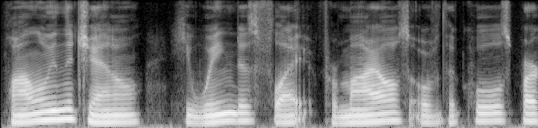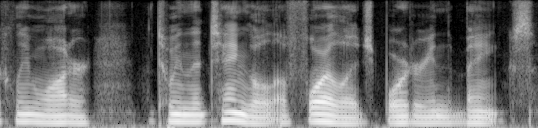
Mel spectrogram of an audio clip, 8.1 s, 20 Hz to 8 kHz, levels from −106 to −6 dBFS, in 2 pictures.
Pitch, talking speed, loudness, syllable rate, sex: 115 Hz, 165 wpm, -18 LUFS, 4.9 syllables/s, male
